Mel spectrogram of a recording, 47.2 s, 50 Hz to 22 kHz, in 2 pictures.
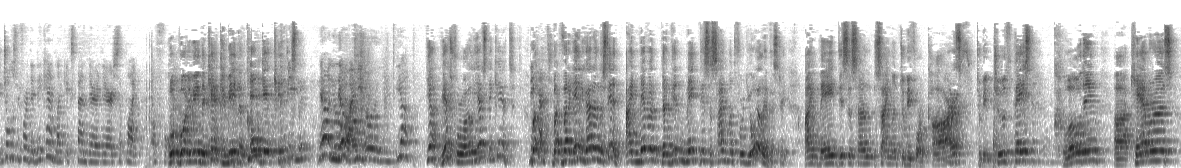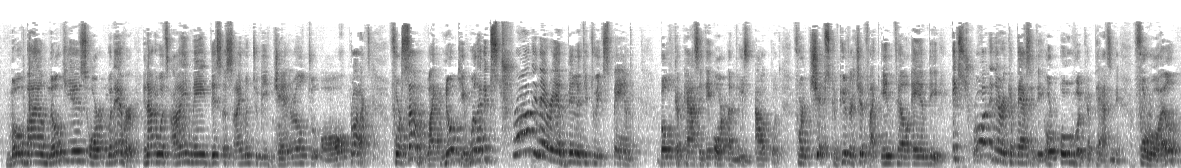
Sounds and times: Inside, small room: 0:00.0 - 0:47.2
Speech: 0:03.1 - 0:47.2.

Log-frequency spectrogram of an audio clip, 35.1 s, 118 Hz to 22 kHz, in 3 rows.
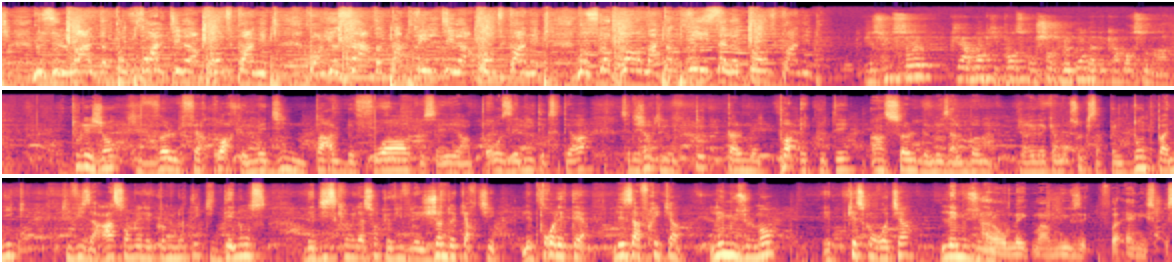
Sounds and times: Music: 0:00.0 - 0:35.1
Speech: 0:08.4 - 0:35.1.

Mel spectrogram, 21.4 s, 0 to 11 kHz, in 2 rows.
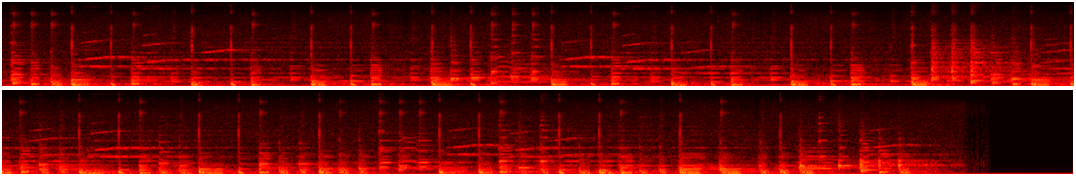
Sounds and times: Music: 0:00.0 - 0:20.4.

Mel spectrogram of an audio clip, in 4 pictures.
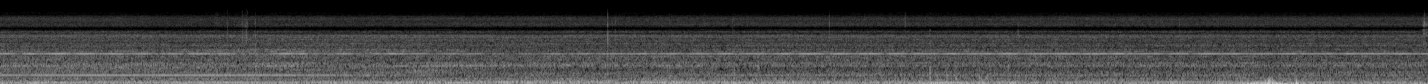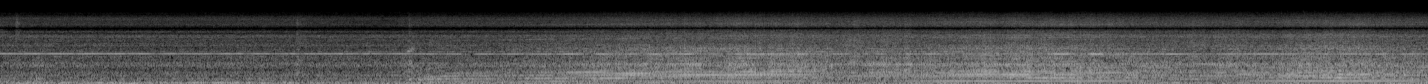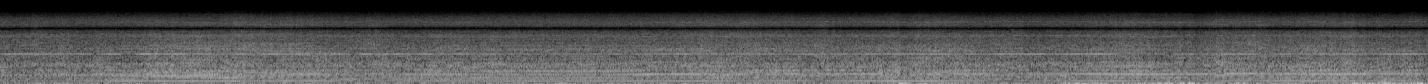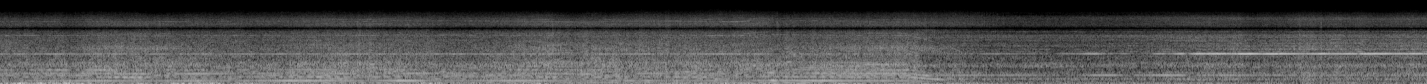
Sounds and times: Vacuum cleaner: 0:00.0 - 0:57.1.

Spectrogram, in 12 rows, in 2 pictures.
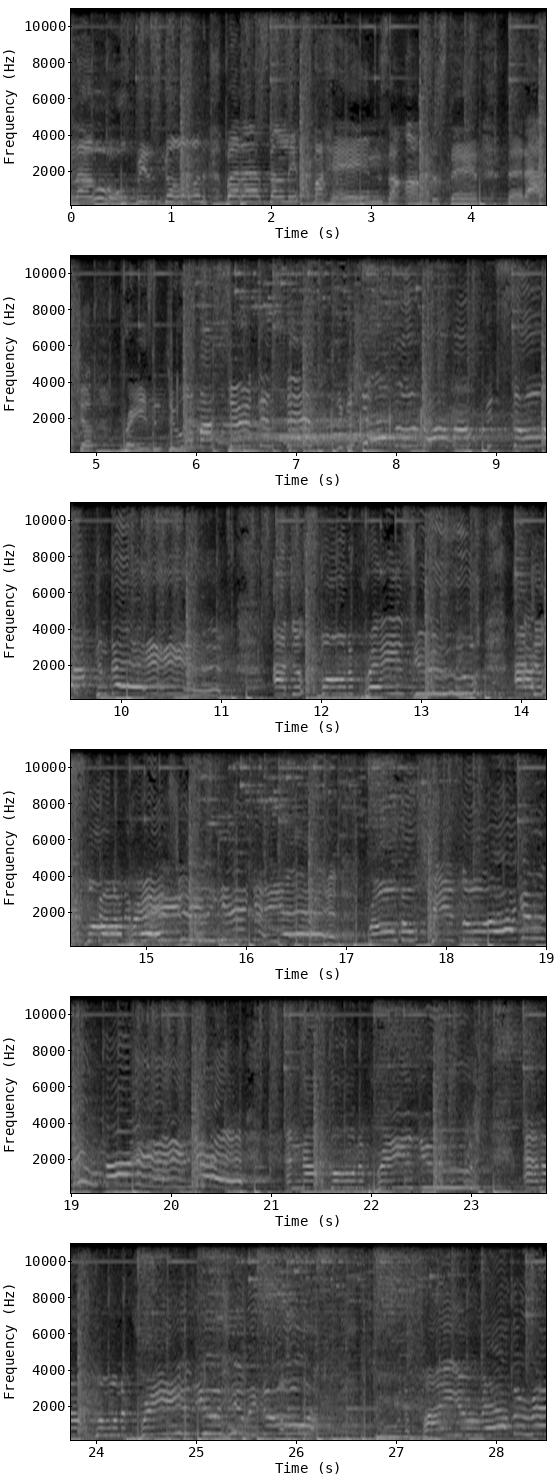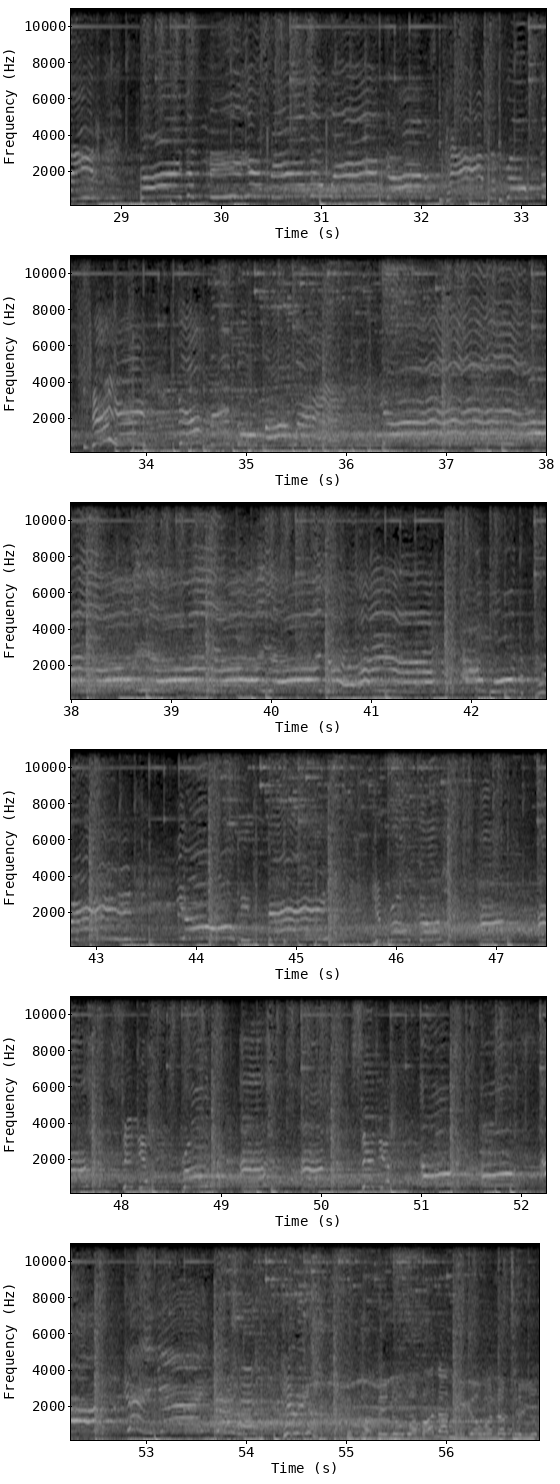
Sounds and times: Music: 0:00.0 - 0:56.9.

